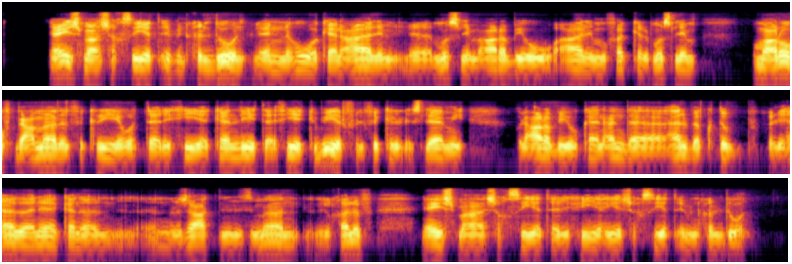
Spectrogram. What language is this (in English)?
Libyan Arabic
